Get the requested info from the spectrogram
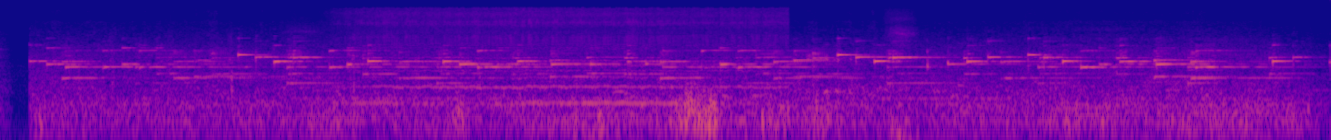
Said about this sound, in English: Ice cream truck is always a winner.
